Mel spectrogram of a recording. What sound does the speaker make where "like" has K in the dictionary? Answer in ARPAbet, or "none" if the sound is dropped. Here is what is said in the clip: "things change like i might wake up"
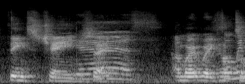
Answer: none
